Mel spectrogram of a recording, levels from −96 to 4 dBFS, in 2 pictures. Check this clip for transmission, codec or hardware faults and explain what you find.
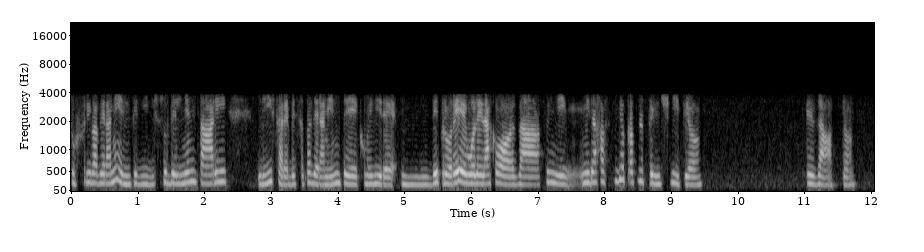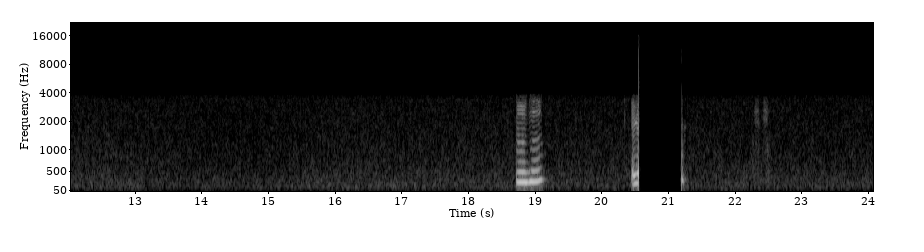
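Two faults are present: tandem speech coding across the whole recording, and one dropout to silence near the end.

Tandem speech coding runs from start to finish. The speech passed through three separate low-rate speech coders in a row, with a decode and re-encode at each hand-off. The character of the damage fits a G.726 stage, then AMR-NB, then iLBC last, bridged by A-law links. Each coder models the previous one's errors as if they were speech, so the distortions stack. The result is rough, muffled and warbly, with nothing above 3.8 kHz.

The audio dropout to silence runs from 20.56 s to 21.21 s, about 0.65 s. The signal stops abruptly and is replaced by silence, with no room tone or residual noise in the gap. Speech then resumes mid-flow, and whatever was spoken in that interval is lost. The likely cause is a brief loss of the input, such as a link failure or momentary mute, while recording continued writing silence.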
